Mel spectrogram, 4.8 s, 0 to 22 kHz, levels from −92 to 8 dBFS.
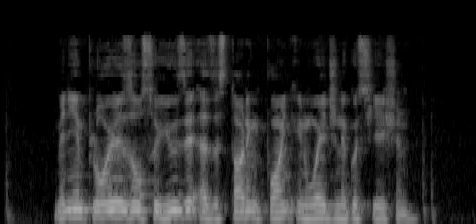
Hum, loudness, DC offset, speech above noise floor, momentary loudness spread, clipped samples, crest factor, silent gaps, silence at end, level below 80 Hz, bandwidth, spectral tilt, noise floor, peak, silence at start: none; -35 LUFS; under 0.1%; 34 dB; 9 LU; under 0.1%; 16 dB; none; 0.6 s; -70 dBFS; 11.5 kHz; -5.5 dB/octave; -68 dBFS; -18 dBFS; 0.05 s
